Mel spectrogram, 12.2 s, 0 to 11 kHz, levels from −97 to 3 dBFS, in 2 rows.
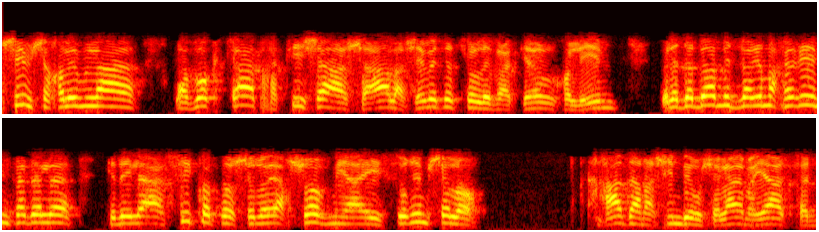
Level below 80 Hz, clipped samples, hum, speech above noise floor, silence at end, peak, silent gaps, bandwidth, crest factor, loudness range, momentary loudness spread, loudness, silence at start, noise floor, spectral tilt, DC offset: -66 dBFS; under 0.1%; none; 48 dB; 0 s; -10 dBFS; none; 4.4 kHz; 16 dB; 1 LU; 5 LU; -26 LUFS; 0 s; -74 dBFS; -8.5 dB/octave; under 0.1%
